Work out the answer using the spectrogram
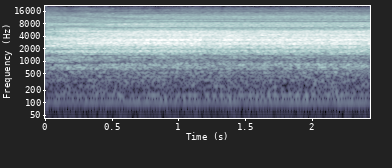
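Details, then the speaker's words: Marshall Origin 50 guitar amp with a very loud hum fault, about 500 V plate voltage, tubes warming up: steady, even white-noise hiss with a faint low hum beneath, no crackle; power section passing signal to speaker. "the tubes are coming up 1920 and i can hear a horrible hissing noise coming through the speaker"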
